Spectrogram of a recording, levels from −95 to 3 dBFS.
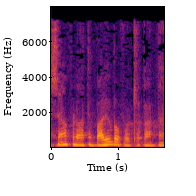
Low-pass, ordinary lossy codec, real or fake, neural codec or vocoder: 7.2 kHz; MP3, 32 kbps; fake; codec, 16 kHz, 1.1 kbps, Voila-Tokenizer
